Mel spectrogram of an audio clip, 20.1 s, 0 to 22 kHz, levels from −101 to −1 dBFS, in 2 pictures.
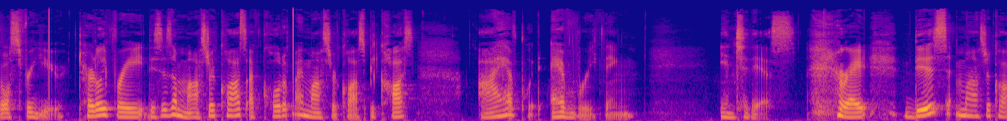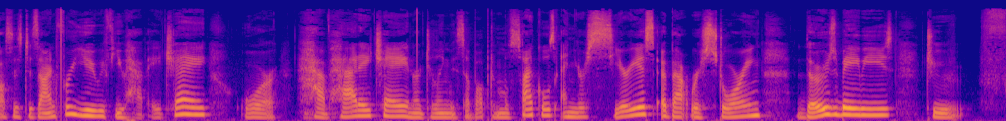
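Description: Five sharp, isolated ticks cut through the speech at 0.49, 2.93 (between "masterclass I've called it" and "my masterclass because"), 8.23, 10.68 (after "masterclass is designed") and 14.24 s (just before "dealing with suboptimal cycles"). They peak at about −14, −8, −20, −8 and −14 dBFS. Each is a bit error spike: a flipped bit throws one sample, two at 0.49 s, off by a power of two, so a broadband click unrelated to the voice appears and vanishes instantly.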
